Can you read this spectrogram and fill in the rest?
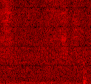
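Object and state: Nothing is struck.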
